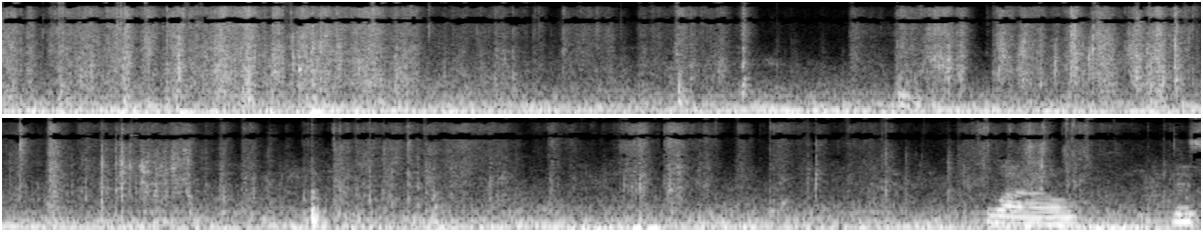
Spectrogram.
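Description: Plastic wrapping crinkles and rustles as it is pulled open.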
